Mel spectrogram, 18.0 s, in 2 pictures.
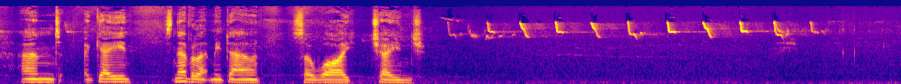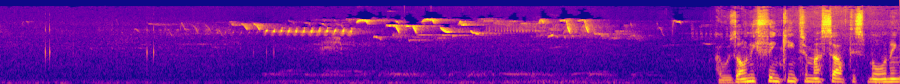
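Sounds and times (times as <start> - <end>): small bird chirping: 3.6 - 16.8.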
